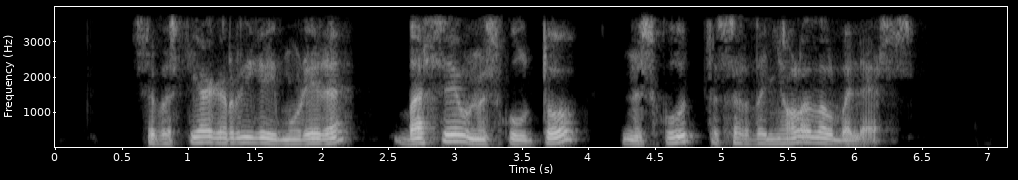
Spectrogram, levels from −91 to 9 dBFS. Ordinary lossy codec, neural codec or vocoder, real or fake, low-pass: AAC, 24 kbps; none; real; 3.6 kHz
